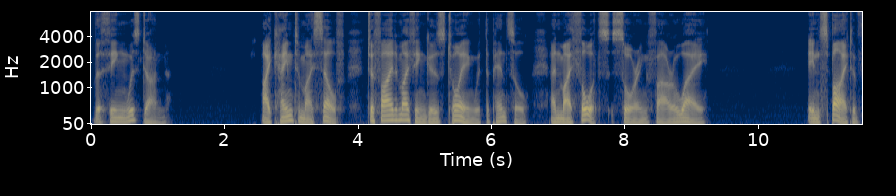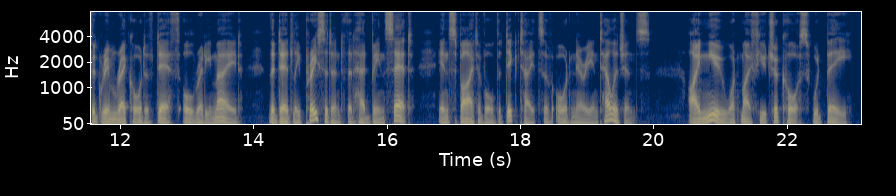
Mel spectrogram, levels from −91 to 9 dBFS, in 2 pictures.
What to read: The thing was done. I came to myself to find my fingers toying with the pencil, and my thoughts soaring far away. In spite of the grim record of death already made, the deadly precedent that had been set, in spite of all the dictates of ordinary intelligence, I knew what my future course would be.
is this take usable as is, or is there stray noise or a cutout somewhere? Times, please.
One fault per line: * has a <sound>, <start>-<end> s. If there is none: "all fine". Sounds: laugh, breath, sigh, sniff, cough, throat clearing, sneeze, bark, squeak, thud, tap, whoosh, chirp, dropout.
all fine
